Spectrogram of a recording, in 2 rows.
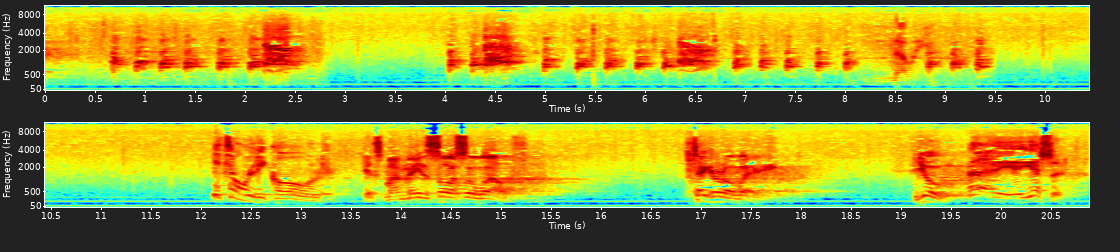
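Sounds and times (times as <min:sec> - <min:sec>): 
low hum: 0:00.0 - 0:20.8
hen clucking: 0:00.6 - 0:02.8, 0:04.0 - 0:09.6
speech: 0:12.3 - 0:15.3, 0:17.0 - 0:17.7, 0:19.2 - 0:20.7.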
